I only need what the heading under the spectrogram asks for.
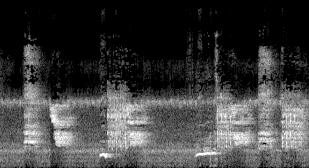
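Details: A captive bar-winged prinia gives about six harsh, buzzing bursts in quick succession, with a couple of brief, lower whistled notes slipped between them.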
